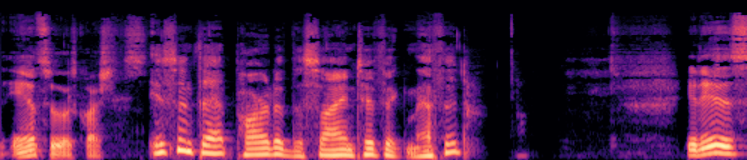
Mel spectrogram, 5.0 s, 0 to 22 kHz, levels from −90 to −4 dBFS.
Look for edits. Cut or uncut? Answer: uncut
